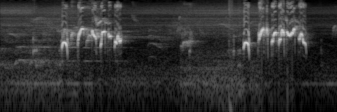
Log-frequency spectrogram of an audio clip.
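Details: Two clear phrases of warbled, up-and-down whistles, a caged red-whiskered bulbul's doubled song sung for young birds to copy, separated by nearly two seconds of quiet hum.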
